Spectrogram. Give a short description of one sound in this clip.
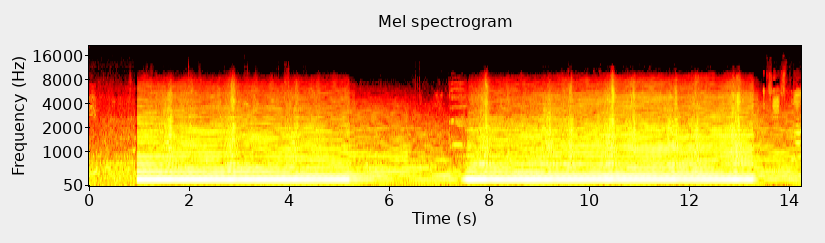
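A ship's horn sounds two long, loud, steady blasts.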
